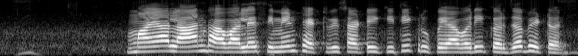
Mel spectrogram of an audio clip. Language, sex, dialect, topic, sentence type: Marathi, female, Varhadi, banking, question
